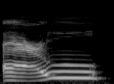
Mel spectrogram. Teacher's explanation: عین جو ہے وہ حلق کے نچلے حصے سے ادا ہوتا ہے. تو جب ہم حلق کے نچلے حصے سے ادا کریں گے تو اس کو ایک کہہ کی ساؤنڈ ہوگی عو.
